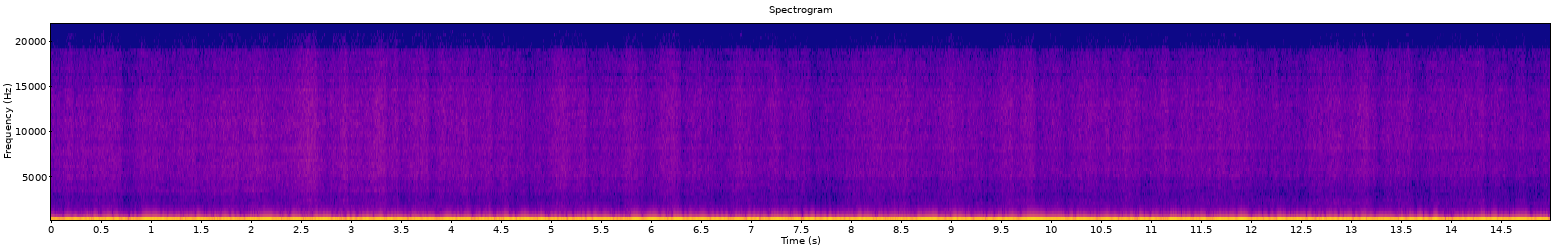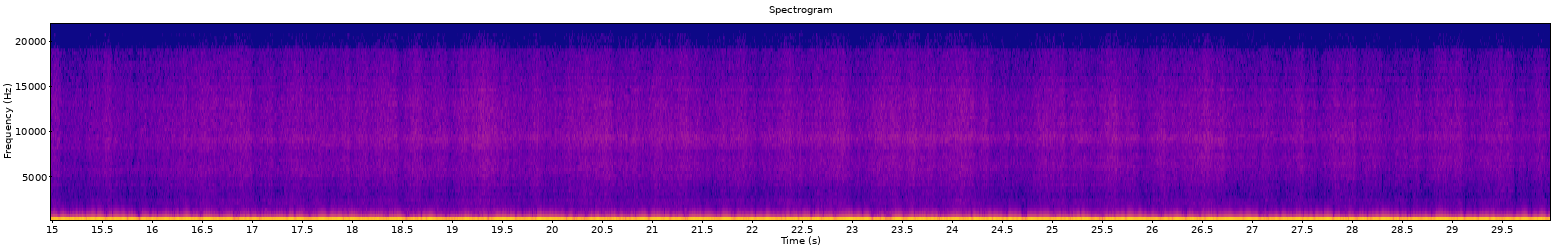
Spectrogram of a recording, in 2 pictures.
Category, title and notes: Sound effects > Experimental
"Even at 20,000 feet underground, I remember the sounds of those engines up on the surface." For this sound effect I used a Zoom H4n multitrack recorder to capture ambient sounds in my home. I then used Audacity to push those recordings to their limit with effects and other mutations. The end result is this upload.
